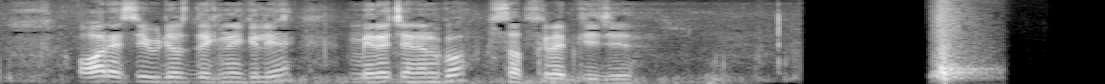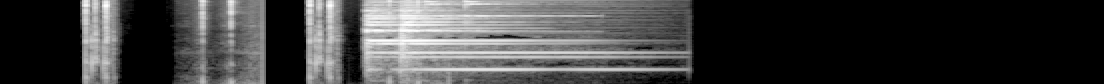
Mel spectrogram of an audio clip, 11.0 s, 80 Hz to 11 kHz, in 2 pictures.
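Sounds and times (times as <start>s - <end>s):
quick clicks: 6.0s - 7.3s
bell ding: 7.4s - 9.0s.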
